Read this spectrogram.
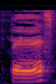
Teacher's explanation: জিহ্বার গোড়া তার বরাবর উপরের তালুর সঙ্গে লাগাইয়া 2 নক্তাওয়ালা কফ। দেখুন আমি যেটা উচ্চারণ করি কফ, তাহলে জিহ্বার গোড়াটা আমাদের মুখের যে অংশটা আছে তার উপরের দিকে জিহ্বার গোড়াটা লেগে যায়।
